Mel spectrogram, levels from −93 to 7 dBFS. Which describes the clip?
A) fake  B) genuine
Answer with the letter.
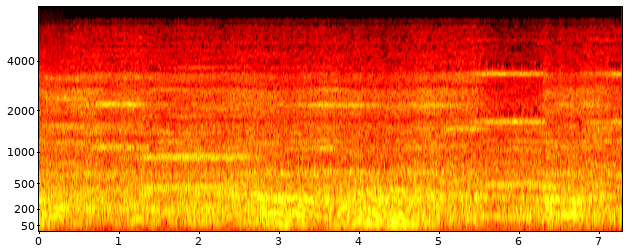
A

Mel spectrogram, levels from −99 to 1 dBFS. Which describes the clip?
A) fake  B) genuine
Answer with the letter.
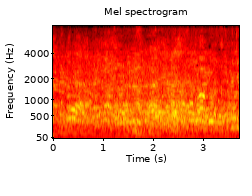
B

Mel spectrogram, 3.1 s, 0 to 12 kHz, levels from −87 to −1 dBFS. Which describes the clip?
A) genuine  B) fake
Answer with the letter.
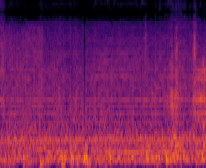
B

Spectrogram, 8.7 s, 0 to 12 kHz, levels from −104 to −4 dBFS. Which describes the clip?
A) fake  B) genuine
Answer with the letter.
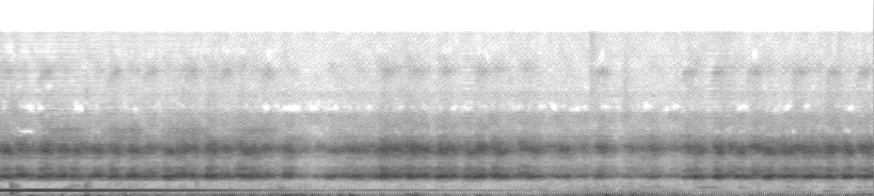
A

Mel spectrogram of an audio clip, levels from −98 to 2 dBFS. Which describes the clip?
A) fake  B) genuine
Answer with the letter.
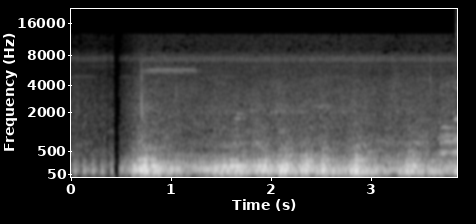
B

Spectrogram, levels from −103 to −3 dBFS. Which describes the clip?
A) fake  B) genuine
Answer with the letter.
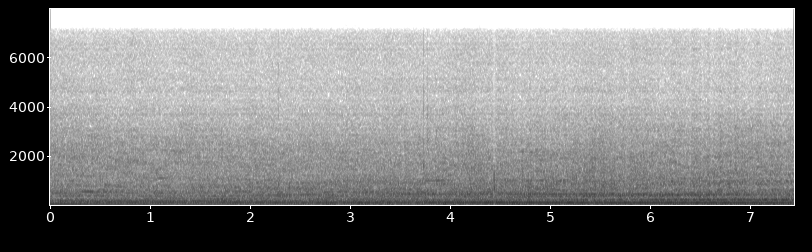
A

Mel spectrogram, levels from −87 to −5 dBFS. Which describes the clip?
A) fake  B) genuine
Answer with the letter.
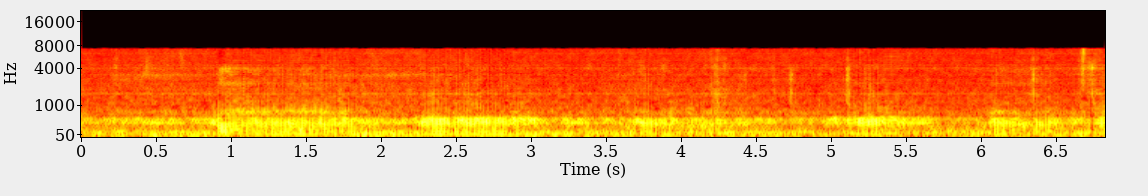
A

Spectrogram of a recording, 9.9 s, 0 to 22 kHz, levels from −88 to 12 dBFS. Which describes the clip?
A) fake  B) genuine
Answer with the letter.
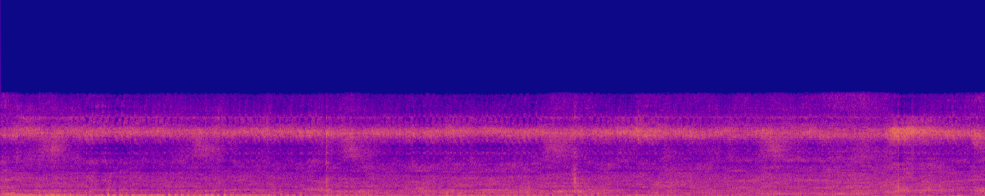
A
